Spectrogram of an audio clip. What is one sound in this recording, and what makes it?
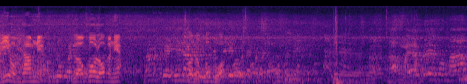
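A young man speaks calmly up close.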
